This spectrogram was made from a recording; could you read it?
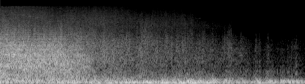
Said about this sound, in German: Seid leise da draußen, ihr dummen Donnergrummel. Und haut bloß ab, ihr blöden Blitz.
